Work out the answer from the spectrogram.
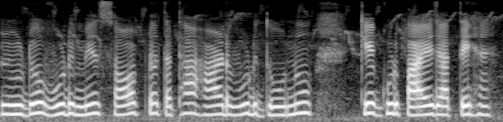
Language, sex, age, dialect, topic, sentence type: Hindi, female, 25-30, Awadhi Bundeli, agriculture, statement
